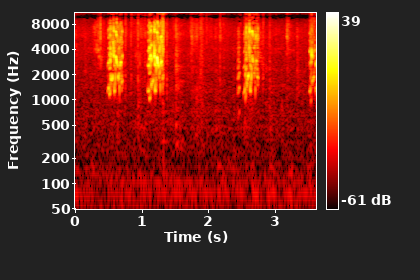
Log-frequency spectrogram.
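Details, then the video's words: Budgerigar song meant to excite birds and stimulate females to mate: short bursts of scratchy, chattering warble about every second, separated by quiet gaps. "أجمل صوت لتهييج طيور البادجي ناار وتحفيز الإناث البادجي على التزاوج"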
